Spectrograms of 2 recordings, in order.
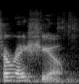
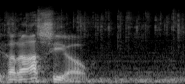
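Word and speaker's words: Horacio: htio I means yeah it's heratio it's really Hario if you want to pronounce it correctly Hario paa here's the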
